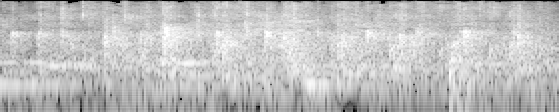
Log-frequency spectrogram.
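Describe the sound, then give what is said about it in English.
An audience claps for Connor Owen, steadily, a dense wash of many hands at an even, fairly loud level that carries through the whole moment without fading. “Once again, a round of applause for Connor Owen, thank you.”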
